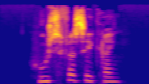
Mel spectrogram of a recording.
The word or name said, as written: husforsikring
